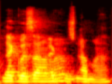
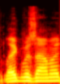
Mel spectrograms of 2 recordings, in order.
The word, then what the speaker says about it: Leguizamo: How do you pronounce his name? Leguizamo. Thank you. Leguizamo.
